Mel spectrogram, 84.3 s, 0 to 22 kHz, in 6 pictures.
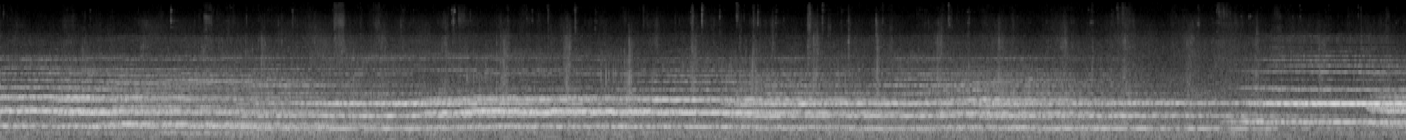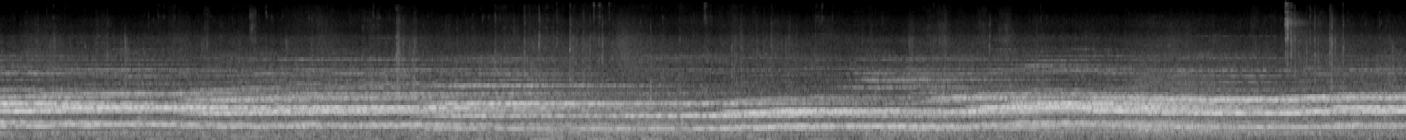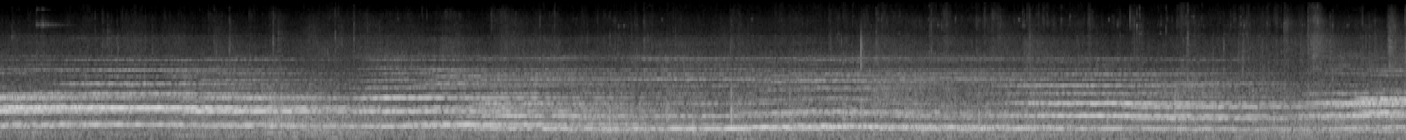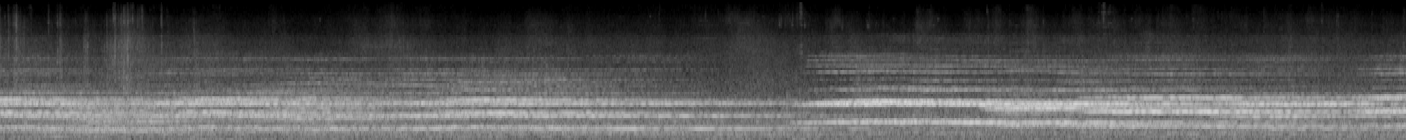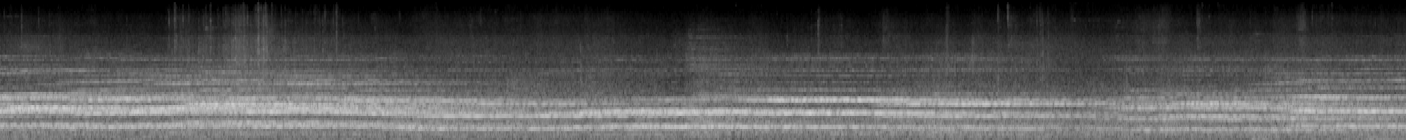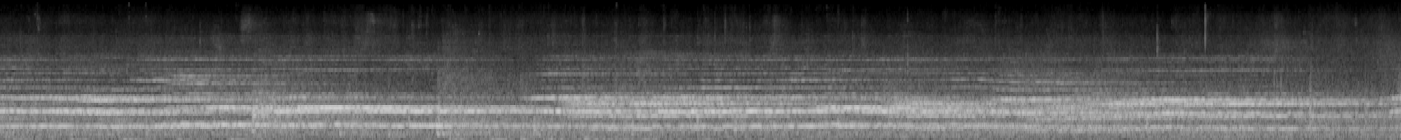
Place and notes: Moscow Immaculate Conception Catholic Cathedral Novus Ordo part2
Moscow, Russia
